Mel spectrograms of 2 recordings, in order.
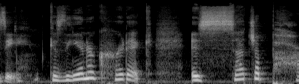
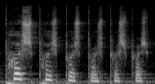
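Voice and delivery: rapid hushed repeated push; relentless pushing; 3 semitones lower, 5 dB quieter than usual. Acted. Inner critic keeps driving her on, hushed and relentless. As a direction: rattle it off under the voice, dropping away.

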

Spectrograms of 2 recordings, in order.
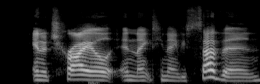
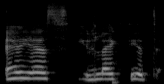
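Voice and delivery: put-on playful light Italian accent, softer; 6 semitones higher, 8 dB quieter than usual. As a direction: tease her with a mock Italian accent. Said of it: "I don't know why I'm using that accent".

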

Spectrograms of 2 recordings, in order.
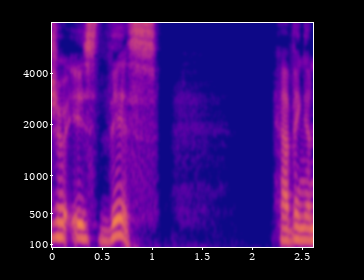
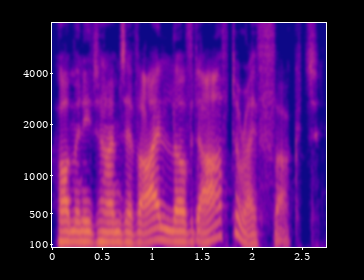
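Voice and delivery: usual speaking voice

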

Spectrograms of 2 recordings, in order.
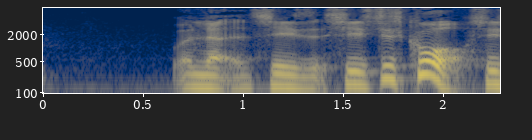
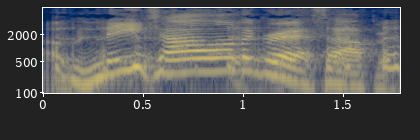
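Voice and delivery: mock Sam voice; 6 dB louder than usual. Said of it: "And I was like".

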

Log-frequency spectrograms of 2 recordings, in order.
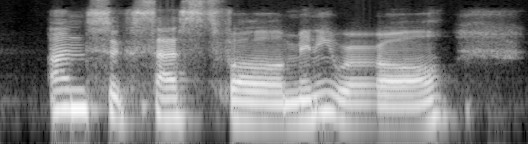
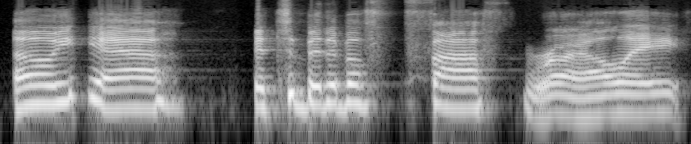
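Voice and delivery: British accent attempt; 6 semitones higher than usual. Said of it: "Speaking of not being able to do an accent, I'm gonna try this".

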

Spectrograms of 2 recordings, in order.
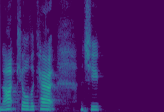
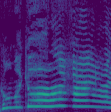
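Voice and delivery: high-pitched mock panic rising to a yelp; freaking out; 12 semitones higher than usual. Drunk man sees the noose on the cat, freaking out. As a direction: play him spooked, ending in a shriek. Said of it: "He's like".

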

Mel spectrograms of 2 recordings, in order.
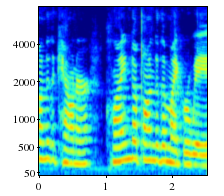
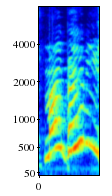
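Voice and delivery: high, louder cry of alarm; frightened cry; 5 dB louder than usual. A narrator's reading. Mother sees her baby in danger, high alarmed cry. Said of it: "she cried".

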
